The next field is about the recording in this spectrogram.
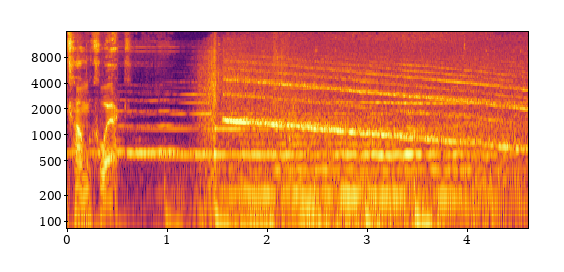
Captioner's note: police sirens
